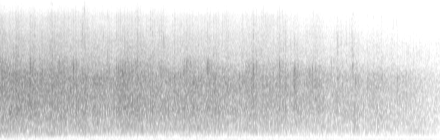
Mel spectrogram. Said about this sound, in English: You see, I've told you clapping is free. You can clap if you want.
